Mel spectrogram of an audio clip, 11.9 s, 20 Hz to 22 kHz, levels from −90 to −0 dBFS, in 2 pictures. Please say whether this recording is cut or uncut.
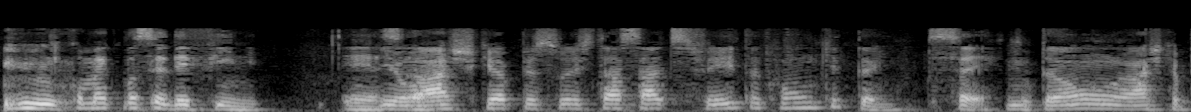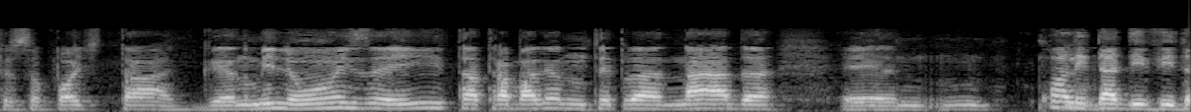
cut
